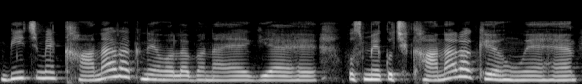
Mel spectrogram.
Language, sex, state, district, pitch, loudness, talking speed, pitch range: Hindi, female, Jharkhand, Garhwa, 210 Hz, -15 LUFS, 145 wpm, 200-250 Hz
